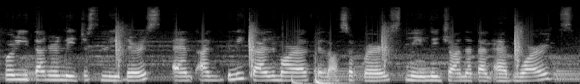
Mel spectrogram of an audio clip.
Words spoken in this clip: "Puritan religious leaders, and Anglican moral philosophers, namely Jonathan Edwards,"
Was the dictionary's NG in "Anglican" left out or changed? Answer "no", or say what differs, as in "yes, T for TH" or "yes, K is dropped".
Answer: yes, NG is dropped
